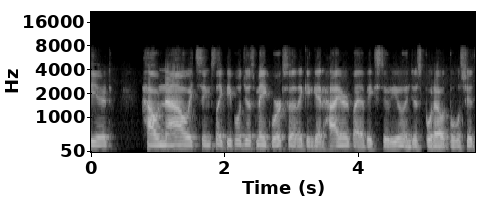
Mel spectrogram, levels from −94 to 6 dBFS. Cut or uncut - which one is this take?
uncut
